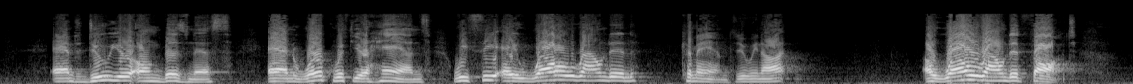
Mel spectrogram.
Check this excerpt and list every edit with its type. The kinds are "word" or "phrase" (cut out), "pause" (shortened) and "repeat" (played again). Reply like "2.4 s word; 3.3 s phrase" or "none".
none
